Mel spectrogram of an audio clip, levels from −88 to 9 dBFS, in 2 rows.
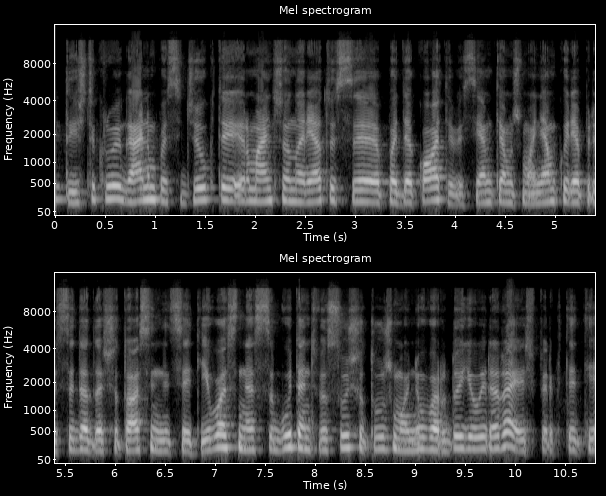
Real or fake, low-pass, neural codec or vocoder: real; 14.4 kHz; none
